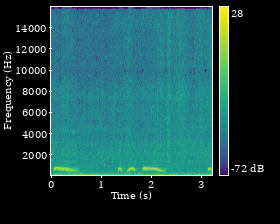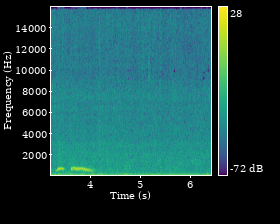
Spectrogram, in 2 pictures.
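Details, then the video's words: Spotted dove with a leg tremor in 'kèm rước' cooing: an opening falling coo, then two phrases each of two short clipped notes followed by a long descending coo, then quiet low hum. "Chú Chim Có Tặt Có Tài , Siêu Phẩm 2024 Kèm Rước Siêu Dầy ( Chim Bị Rẩy Giò )"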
